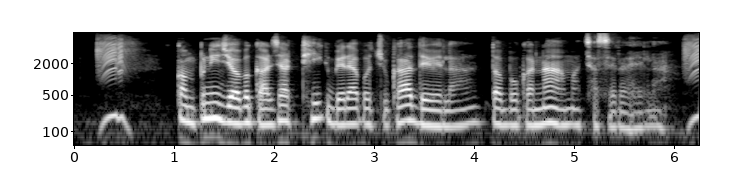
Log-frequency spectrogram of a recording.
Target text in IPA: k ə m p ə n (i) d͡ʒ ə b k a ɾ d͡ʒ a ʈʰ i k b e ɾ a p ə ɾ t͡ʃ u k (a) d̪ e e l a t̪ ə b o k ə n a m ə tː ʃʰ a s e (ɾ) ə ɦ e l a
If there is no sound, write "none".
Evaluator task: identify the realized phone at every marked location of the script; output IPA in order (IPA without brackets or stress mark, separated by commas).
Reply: i, a, ɾ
